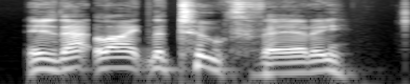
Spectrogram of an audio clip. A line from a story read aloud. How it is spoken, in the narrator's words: said the Dean sarcastically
